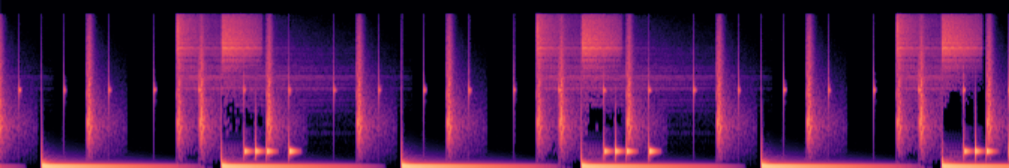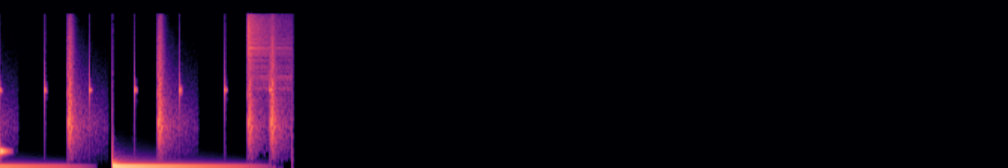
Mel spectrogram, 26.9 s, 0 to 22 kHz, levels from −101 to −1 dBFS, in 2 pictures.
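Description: No technical faults are audible.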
